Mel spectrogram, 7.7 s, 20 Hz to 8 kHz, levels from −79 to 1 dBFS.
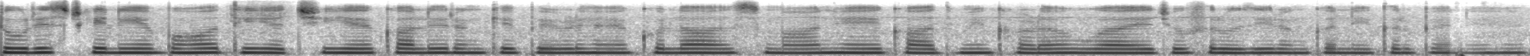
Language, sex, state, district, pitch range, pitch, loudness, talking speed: Hindi, female, Uttar Pradesh, Muzaffarnagar, 210-220 Hz, 215 Hz, -20 LUFS, 210 wpm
